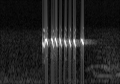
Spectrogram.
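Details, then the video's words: Rapid string of seven or eight clipped, slightly buzzy notes from an active sooty-headed bulbul used to prompt other bulbuls to sing, ending in a faint low hum. "Suara Burung Kutilang Paling Aktif Memaksa Lawan Agar Bunyi Jadikan Kutilang Ikut Gacor"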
